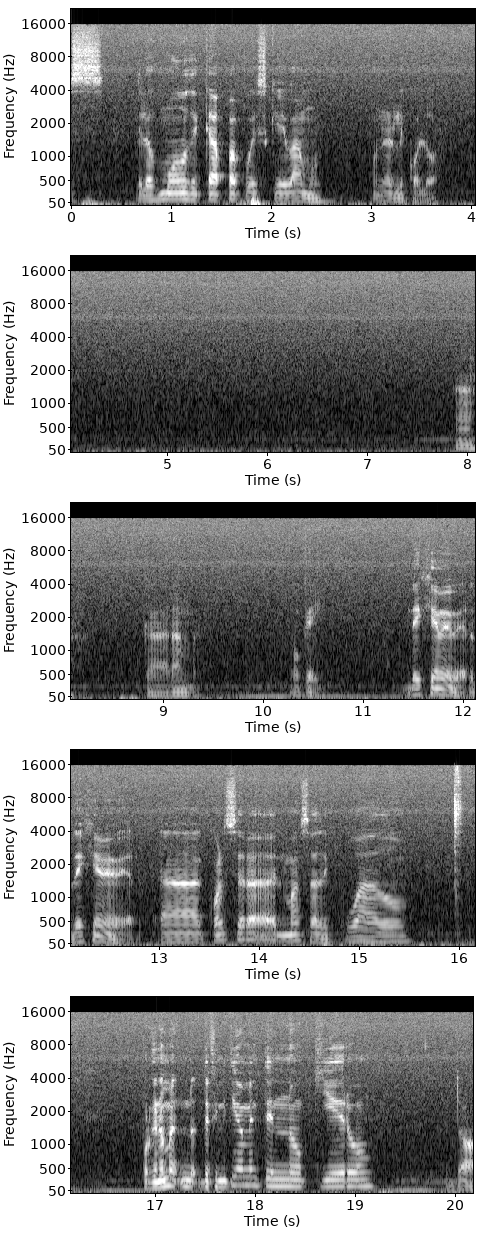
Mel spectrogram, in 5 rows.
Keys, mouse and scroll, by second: 2.7 click, 3.5 click, 4.9-6.7 drag, 6.8 click, 9.4 click, 18.9 click, 19.6-20.1 drag.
